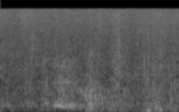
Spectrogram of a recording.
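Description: Footsteps across the platform to the lectern: a few dull low thuds in the second half, over quiet room sound.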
